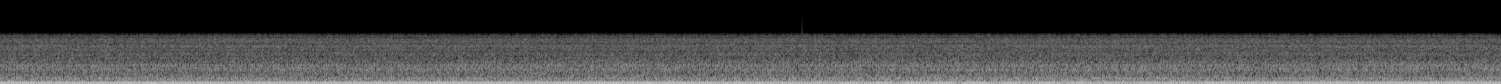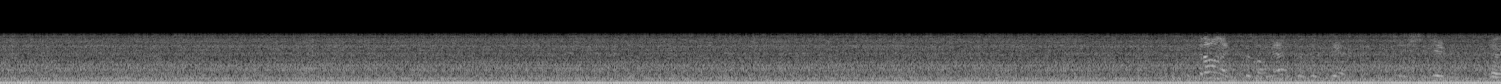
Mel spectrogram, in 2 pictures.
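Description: Steady low drone of a Renault Magnum truck's engine and road noise heard from inside its cab at motorway cruising speed.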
